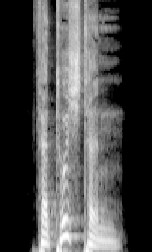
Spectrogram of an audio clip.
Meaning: inflection of vertuschen: 1. first/third-person plural preterite 2. first/third-person plural subjunctive II
- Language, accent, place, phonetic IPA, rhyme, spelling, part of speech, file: German, Germany, Berlin, [fɛɐ̯ˈtʊʃtn̩], -ʊʃtn̩, vertuschten, adjective / verb, De-vertuschten.ogg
